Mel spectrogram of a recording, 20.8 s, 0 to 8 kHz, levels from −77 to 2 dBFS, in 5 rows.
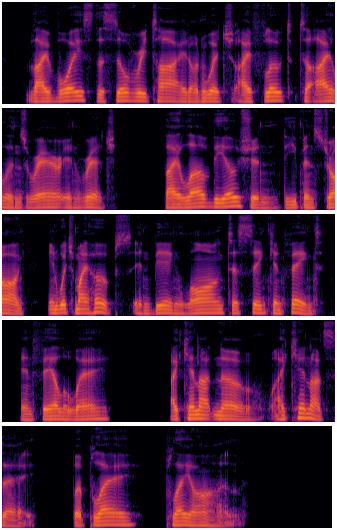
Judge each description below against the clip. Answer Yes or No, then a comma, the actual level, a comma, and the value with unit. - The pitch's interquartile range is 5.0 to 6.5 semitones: No, average, 3.2 semitones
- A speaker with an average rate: No, slow, 115 wpm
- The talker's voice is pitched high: No, low, 100 Hz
